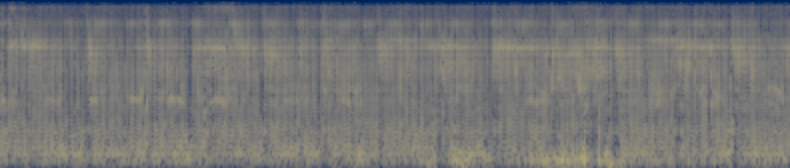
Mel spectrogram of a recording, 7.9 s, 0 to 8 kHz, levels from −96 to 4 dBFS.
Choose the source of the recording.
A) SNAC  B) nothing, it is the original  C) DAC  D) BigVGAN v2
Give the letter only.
D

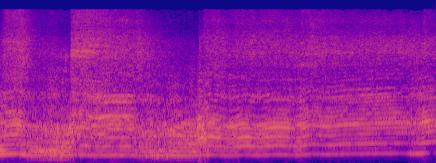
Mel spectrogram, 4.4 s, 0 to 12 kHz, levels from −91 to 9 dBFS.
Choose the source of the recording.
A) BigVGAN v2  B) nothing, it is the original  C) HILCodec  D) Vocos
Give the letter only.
B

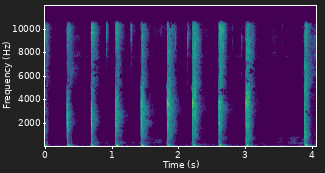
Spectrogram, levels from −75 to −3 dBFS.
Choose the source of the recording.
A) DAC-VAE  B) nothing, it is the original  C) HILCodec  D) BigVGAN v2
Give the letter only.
B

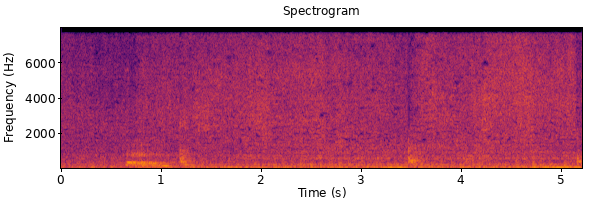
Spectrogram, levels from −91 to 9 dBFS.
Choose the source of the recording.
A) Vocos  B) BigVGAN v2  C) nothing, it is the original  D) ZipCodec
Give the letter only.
B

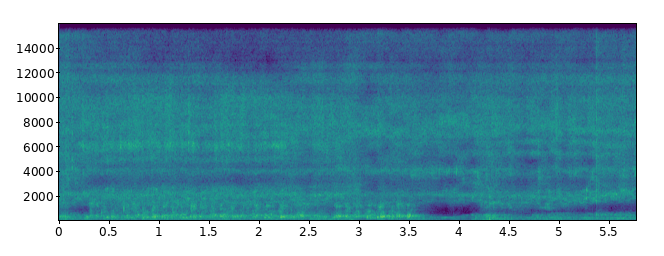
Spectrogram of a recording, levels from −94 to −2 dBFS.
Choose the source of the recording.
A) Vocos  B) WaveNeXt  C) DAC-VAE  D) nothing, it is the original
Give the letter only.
C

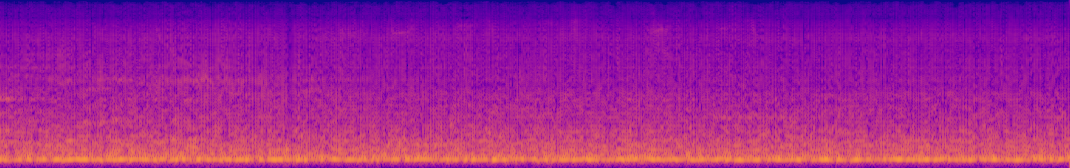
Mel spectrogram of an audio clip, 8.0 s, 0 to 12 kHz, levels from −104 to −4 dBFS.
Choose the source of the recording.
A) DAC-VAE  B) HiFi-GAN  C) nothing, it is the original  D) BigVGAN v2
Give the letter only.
D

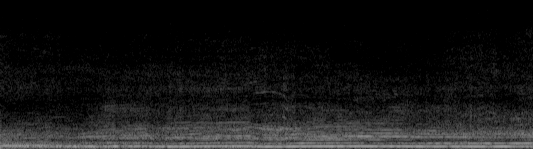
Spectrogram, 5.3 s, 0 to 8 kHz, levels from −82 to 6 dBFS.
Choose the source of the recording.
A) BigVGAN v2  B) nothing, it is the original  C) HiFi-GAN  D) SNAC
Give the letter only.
B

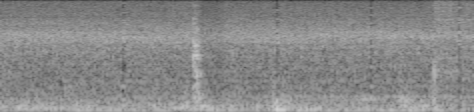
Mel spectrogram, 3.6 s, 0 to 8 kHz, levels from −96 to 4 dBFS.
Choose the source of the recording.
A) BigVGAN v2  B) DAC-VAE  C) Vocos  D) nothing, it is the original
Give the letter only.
D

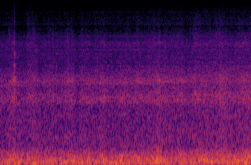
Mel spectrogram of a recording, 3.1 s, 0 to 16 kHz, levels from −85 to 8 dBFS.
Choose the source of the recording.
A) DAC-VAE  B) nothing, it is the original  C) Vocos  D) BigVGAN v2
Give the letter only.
D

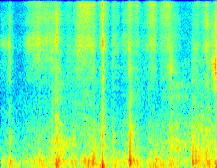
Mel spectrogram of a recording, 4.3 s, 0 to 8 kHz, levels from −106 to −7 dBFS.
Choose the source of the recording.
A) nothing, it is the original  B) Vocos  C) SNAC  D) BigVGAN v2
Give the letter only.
B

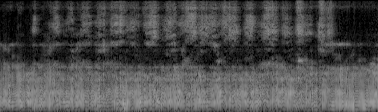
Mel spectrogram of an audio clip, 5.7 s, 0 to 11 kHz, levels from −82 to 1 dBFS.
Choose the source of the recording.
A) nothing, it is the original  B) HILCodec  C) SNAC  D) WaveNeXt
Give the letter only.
D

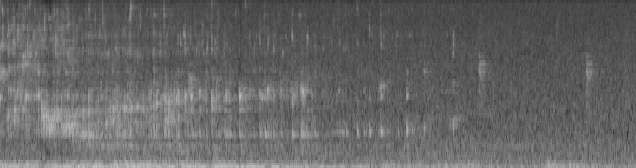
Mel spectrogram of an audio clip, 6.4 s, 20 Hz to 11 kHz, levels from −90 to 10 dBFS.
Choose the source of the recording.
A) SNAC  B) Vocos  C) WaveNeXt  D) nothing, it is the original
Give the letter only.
D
